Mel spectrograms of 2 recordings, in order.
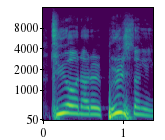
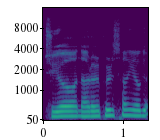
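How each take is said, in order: First: It is said with strong accents. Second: It is said flatly, without accents.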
